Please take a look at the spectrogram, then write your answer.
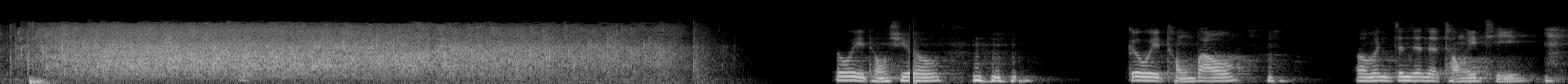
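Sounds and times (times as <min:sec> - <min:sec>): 
warm applause from an audience: 0:00.0 - 0:07.3
speech: 0:08.4 - 0:10.4, 0:11.3 - 0:13.0, 0:13.6 - 0:15.6.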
